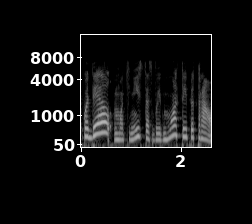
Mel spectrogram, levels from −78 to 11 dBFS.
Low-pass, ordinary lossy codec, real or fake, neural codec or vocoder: 7.2 kHz; MP3, 48 kbps; real; none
